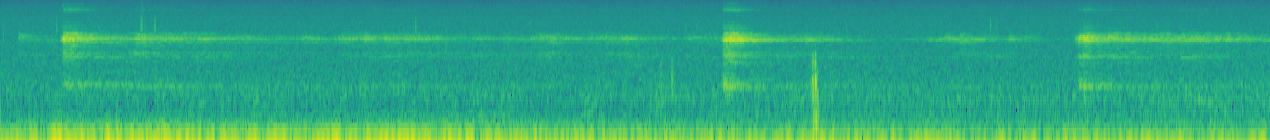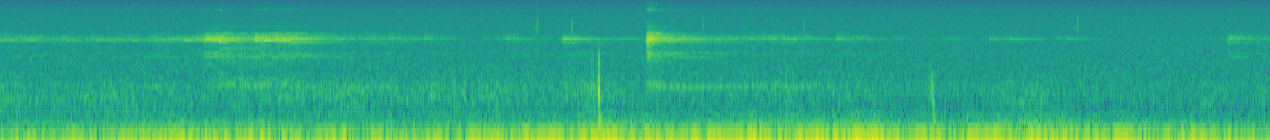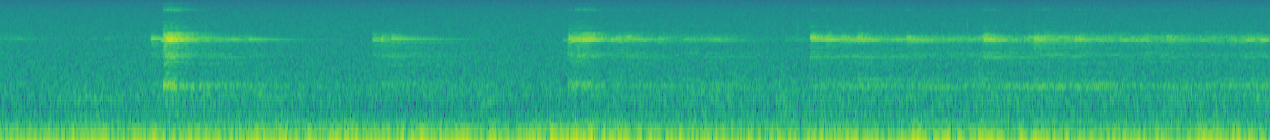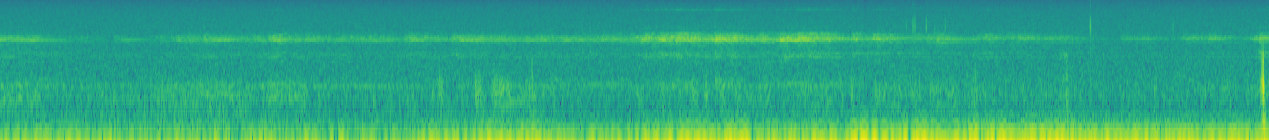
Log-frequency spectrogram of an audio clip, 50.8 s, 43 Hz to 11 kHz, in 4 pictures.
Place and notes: incandescent filament...tungsten filament in a failed 60W light bulb...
